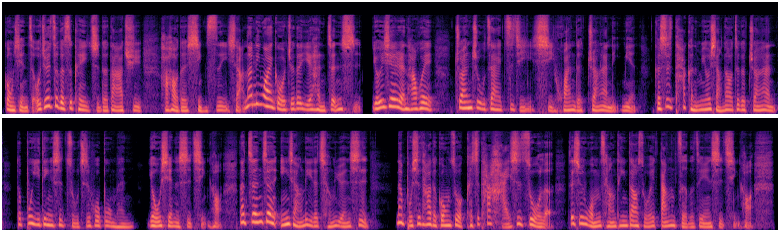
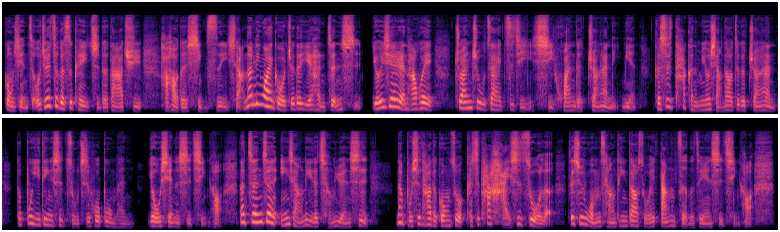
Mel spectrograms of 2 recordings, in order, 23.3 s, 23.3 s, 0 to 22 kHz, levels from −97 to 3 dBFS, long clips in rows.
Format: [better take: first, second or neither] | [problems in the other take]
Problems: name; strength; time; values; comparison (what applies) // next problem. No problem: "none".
first | thin; very; fading below 300 Hz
